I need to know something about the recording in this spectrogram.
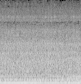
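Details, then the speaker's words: Volvo truck after air system failure on the highway, air dryer and governor purge assembly replaced: steady low diesel rumble with the compressor churning evenly, no leak hiss, building air again normally after the fix. "Just like that. That was our problem. This goes back to what I'm saying. And she's starting to build air again. Perfect."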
